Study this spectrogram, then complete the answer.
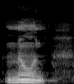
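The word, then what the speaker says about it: نون: letter this is pronounced noon noon is used to express the sound uh like n sound or an sound in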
